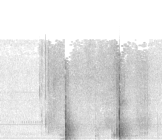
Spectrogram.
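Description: Two sharp knocks, about a second in and again near the end: handling noise as the plastic CRT head units are moved and touched. A faint steady hum underlies them.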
